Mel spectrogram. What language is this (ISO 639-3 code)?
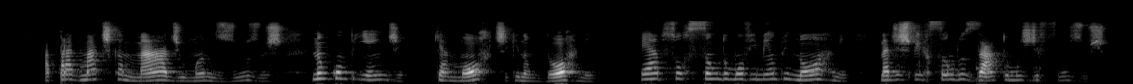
por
